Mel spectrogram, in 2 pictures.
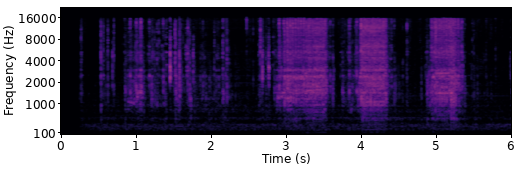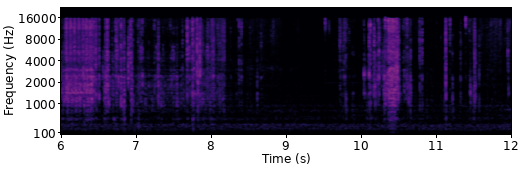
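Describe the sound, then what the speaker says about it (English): Sewing machine stitching vest fabric in short bursts of rapid mechanical whirring, separated by brief pauses, close and moderately loud with no talking. "So flip our fabric and let's start sewing."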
